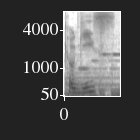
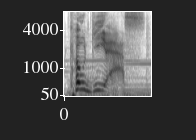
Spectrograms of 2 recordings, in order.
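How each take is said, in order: First: The second word is one syllable, like 'geese'. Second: The second word ends with an 'ass' sound. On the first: The speaker calls it wrong. "Code Geese, I assume" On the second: The speaker calls it right. "More ass, but not ass"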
